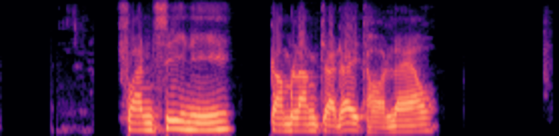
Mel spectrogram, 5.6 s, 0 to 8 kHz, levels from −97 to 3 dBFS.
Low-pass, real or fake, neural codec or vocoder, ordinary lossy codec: none; real; none; none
